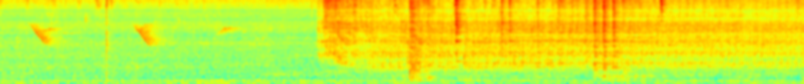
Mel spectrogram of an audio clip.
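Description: Jaggery appams (bellam boorelu) dropped into hot oil: a few seconds of near-quiet, then a swelling sizzle with scattered crackles and pops that keeps bubbling.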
